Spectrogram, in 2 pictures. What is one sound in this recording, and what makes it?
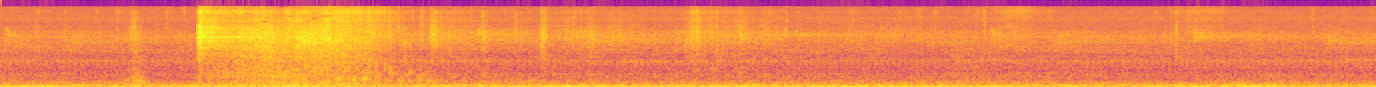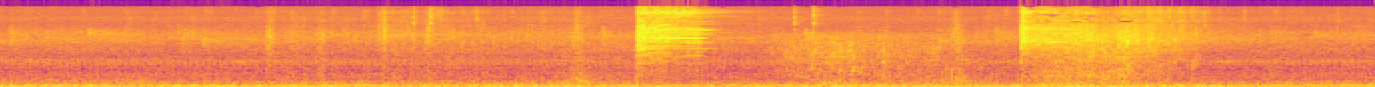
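A pick digs into a pile of debris with a gritty crunch.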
